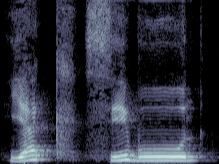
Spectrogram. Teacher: Kəf hərfinin məxrəci dilçəyin axırındadır.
